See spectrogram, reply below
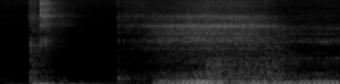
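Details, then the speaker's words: A brief click, then a low, rumbling snore-like breath in a quiet small room: a dog snoring. "je vais pas faire des DP papillon mais comment il ronfle"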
